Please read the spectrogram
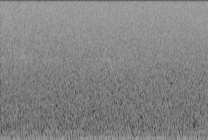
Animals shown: forest ambience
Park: Acadia National Park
